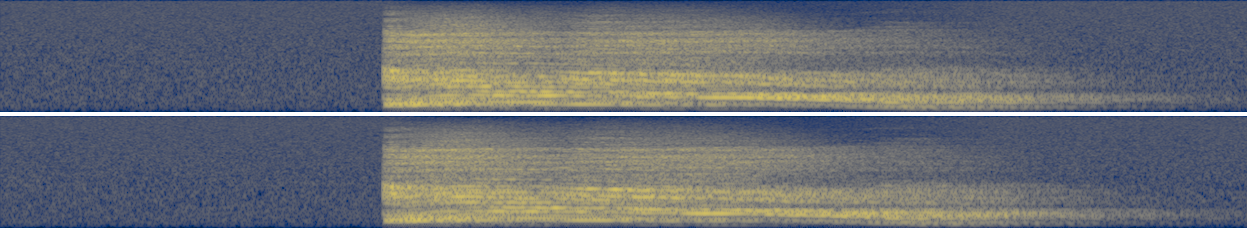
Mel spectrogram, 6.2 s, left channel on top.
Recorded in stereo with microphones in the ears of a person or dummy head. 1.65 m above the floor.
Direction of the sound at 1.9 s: 5° left (ahead or behind).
